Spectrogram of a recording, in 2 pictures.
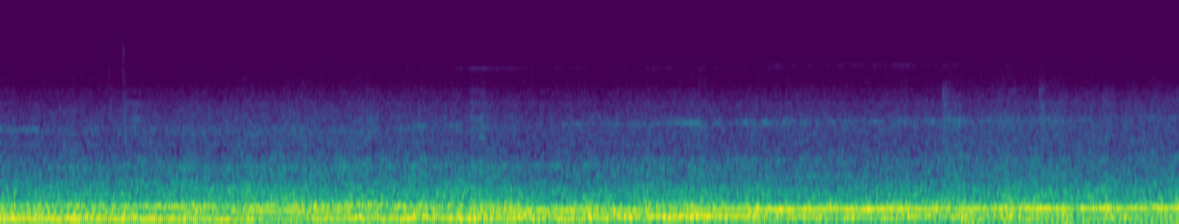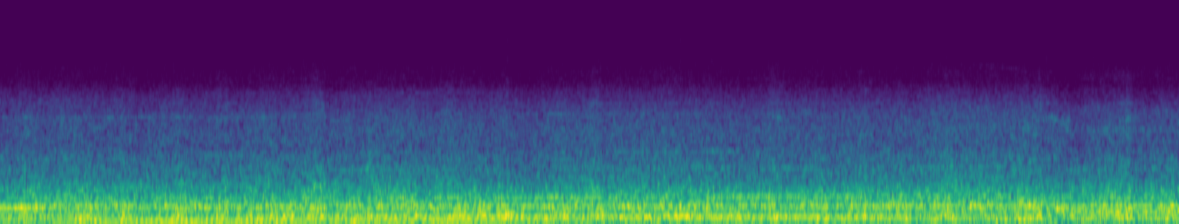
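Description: Diesel railcar running at speed, heard from inside the passenger cabin: a steady engine drone whose pitch shifts slowly, over the rumble of wheels on the rails.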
